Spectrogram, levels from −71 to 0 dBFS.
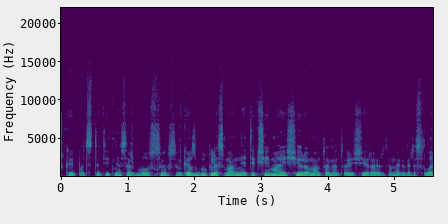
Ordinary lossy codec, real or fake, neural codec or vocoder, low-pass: MP3, 96 kbps; fake; vocoder, 44.1 kHz, 128 mel bands every 256 samples, BigVGAN v2; 19.8 kHz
